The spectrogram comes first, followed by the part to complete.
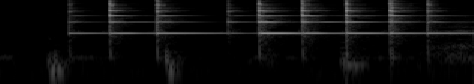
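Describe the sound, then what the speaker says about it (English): A small bell rung for a spiritual call: eight quick, bright metallic strikes in an uneven sequence, each ringing briefly with a clear sustained tone, close and alone with no talking. "I ring this bell"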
